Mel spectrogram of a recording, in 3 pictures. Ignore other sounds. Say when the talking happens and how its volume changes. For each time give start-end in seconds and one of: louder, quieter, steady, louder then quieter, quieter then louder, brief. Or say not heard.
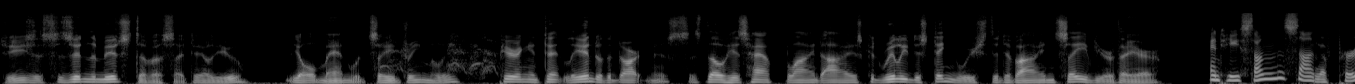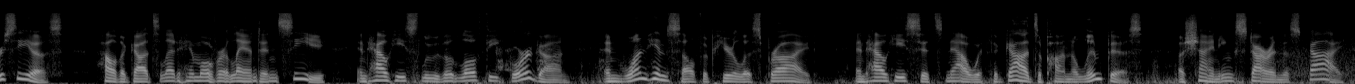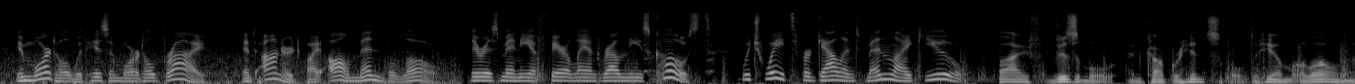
0.1-40.6 steady.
